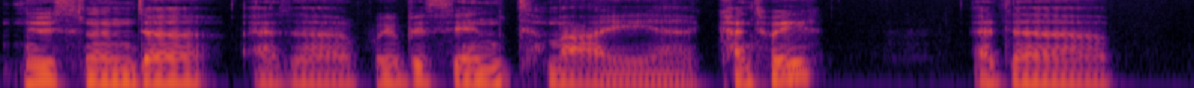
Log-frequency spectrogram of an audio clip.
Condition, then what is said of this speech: Down syndrome. My speech isn't always clear.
